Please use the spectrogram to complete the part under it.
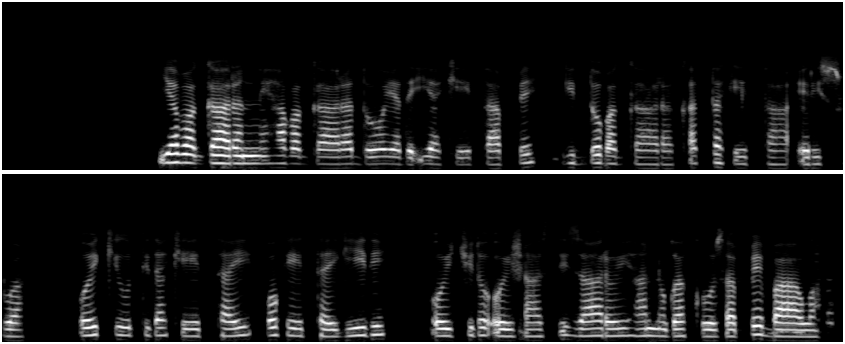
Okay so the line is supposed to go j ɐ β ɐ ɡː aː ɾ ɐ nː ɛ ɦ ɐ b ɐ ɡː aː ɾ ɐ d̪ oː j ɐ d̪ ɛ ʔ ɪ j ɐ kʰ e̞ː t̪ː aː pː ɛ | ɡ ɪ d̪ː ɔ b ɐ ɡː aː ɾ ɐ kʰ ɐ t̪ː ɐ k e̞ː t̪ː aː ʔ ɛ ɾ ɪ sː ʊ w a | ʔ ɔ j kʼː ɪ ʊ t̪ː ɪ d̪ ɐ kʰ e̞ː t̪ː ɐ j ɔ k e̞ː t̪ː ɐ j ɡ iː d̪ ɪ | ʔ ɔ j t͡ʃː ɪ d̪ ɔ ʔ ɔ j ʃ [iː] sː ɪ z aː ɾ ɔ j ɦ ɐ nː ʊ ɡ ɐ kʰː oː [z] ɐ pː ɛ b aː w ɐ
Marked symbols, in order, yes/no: no, no

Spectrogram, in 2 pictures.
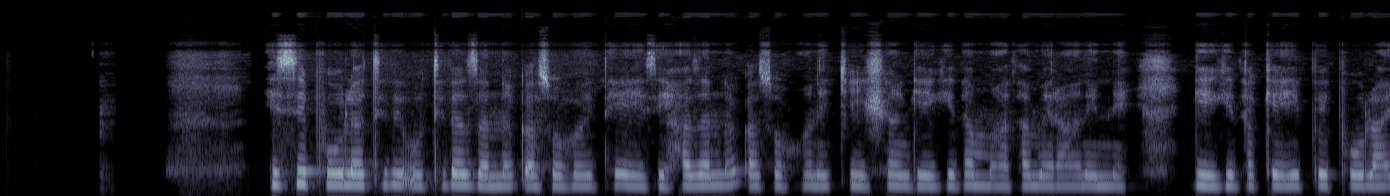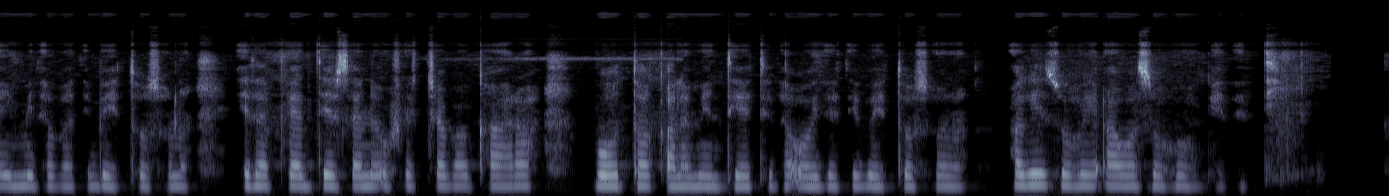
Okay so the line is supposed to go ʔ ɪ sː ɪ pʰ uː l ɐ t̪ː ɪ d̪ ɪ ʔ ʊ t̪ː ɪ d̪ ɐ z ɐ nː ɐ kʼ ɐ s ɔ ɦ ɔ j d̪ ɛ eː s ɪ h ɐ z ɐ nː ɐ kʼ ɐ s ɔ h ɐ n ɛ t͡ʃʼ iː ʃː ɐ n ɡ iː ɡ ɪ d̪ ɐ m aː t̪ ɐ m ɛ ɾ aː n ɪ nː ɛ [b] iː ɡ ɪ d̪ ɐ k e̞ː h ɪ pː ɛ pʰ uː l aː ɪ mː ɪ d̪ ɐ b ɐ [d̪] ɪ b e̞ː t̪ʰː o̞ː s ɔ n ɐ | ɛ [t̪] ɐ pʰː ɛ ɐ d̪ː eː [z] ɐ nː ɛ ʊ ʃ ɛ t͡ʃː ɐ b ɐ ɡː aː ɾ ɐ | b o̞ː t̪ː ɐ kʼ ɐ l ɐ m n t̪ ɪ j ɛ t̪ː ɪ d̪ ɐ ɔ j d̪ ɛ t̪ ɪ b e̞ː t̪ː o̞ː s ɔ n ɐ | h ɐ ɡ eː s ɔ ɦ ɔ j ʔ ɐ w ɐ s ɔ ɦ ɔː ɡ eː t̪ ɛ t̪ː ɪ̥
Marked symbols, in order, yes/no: no, no, yes, no

